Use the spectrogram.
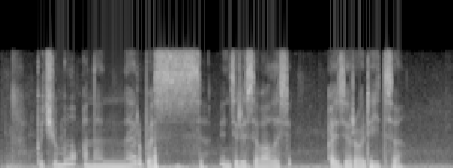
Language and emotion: Russian, neutral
